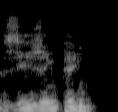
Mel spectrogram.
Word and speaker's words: Xi Jinping: The Chinese president, how do you say his name? – Xi Jinping.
